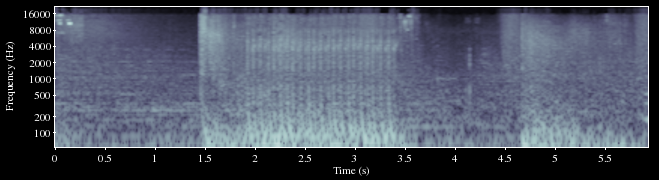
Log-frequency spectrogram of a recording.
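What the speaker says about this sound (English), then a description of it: "Who's shooting at me? Someone else shooting at me?" Rapid gunfire rattles in Mass Effect Legendary Edition, with loud sustained automatic bursts that pause briefly and then resume in a second heavy volley.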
